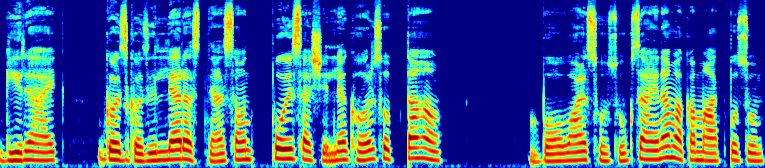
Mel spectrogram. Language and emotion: Goan Konkani, fearful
